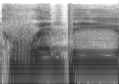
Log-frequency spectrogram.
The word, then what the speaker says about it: Rempe: This Mike Rempe, is that how you say his name? – Yes, Rempe. Rempe, who's about 8 feet tall.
